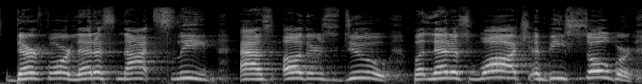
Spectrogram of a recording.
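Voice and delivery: loud, slow, preaching the verse; preaching at full force. Acted. Preacher to congregation, booming sermon delivery. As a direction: declaim it to the congregation.

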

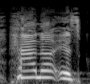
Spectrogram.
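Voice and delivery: loud, high, rising shouted sermon; full-force preaching. Real, not acted. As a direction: preach it out with fire to the church.

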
